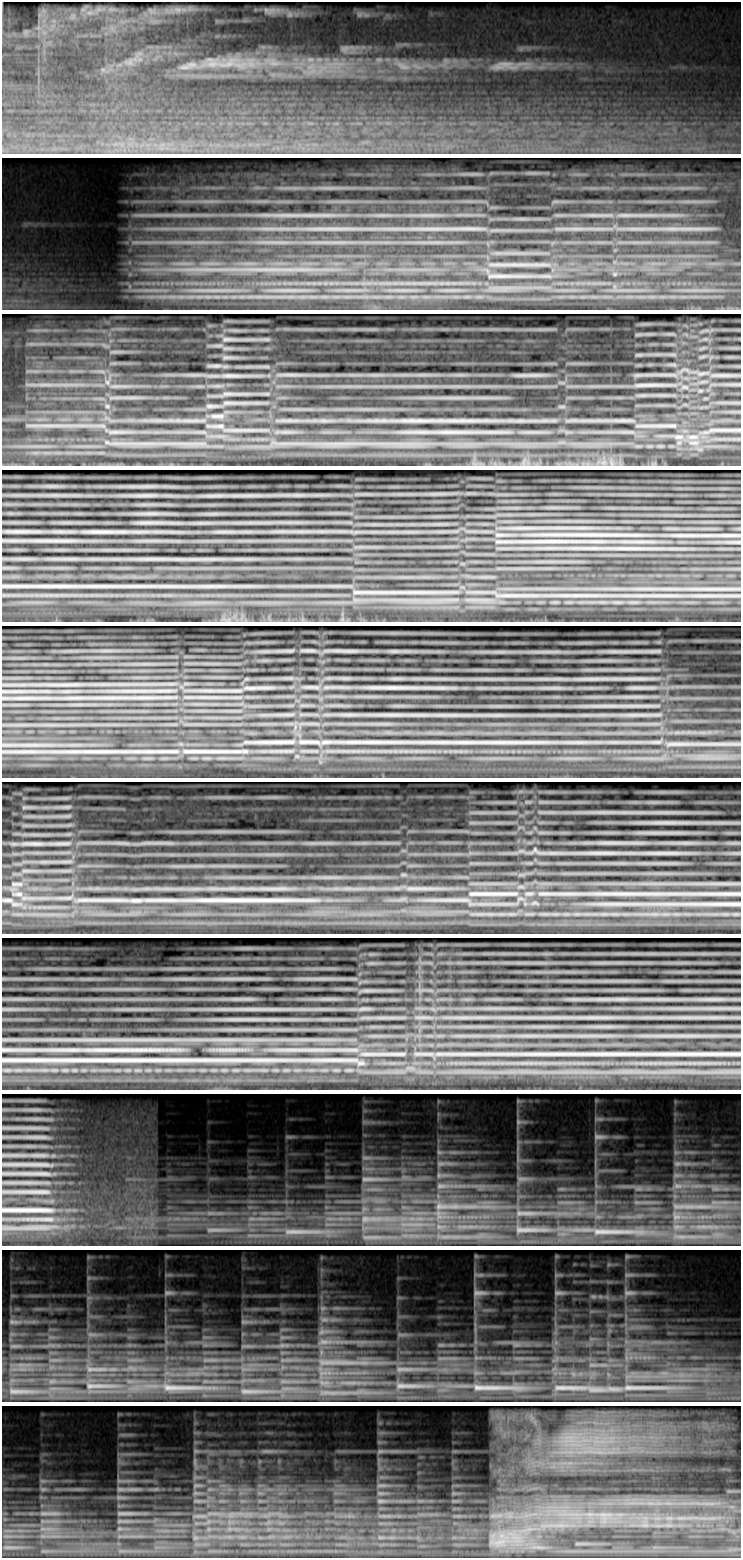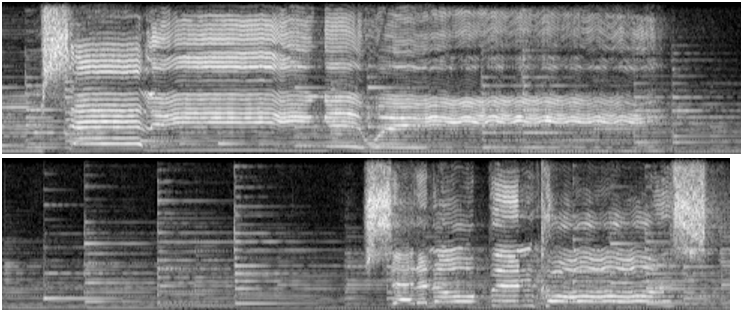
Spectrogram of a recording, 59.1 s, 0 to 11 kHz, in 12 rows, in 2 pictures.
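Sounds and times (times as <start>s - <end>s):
bagpipe music: 0.0s - 35.6s
low rumbling gusts: 5.9s - 20.9s, 29.1s - 35.6s.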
